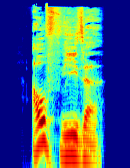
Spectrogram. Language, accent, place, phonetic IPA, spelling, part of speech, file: German, Germany, Berlin, [ˈaʊ̯fˌviːzə], aufwiese, verb, De-aufwiese.ogg
- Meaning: first/third-person singular dependent subjunctive II of aufweisen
